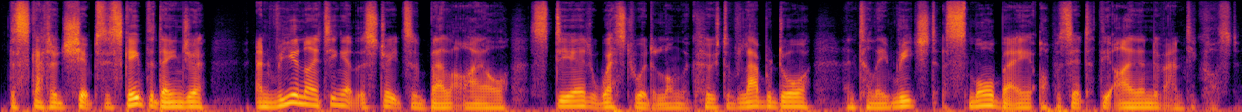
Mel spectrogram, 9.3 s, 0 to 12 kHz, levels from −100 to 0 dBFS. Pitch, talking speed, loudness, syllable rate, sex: 100 Hz, 205 wpm, -21 LUFS, 6.6 syllables/s, male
